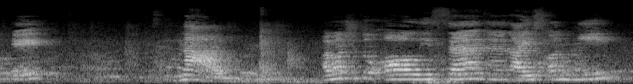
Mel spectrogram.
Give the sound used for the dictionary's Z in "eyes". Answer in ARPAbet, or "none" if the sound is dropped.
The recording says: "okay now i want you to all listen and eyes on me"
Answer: S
